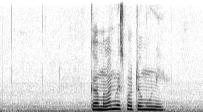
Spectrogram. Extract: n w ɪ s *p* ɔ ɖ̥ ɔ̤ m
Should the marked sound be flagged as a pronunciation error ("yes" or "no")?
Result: no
